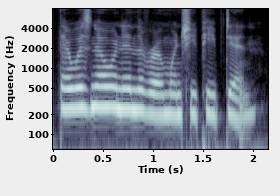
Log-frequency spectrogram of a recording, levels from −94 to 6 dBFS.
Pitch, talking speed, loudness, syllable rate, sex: 225 Hz, 305 wpm, -14 LUFS, 7.2 syllables/s, female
